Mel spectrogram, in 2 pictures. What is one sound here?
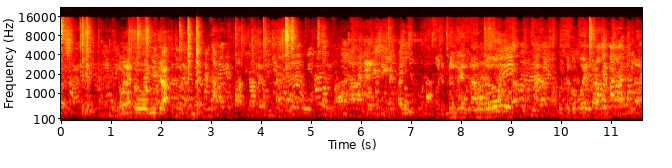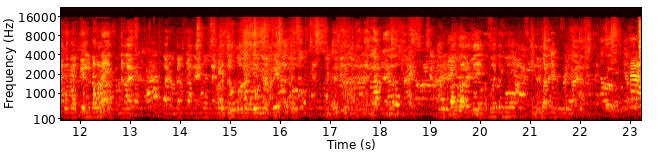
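A man speaks with animation into a microphone, heard through a loudspeaker in a large room.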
